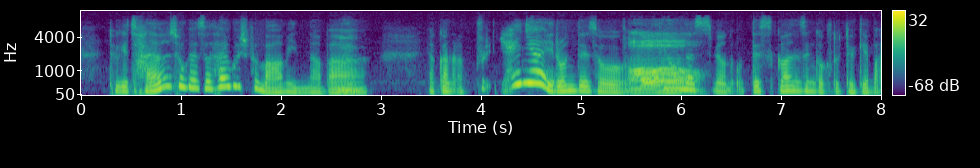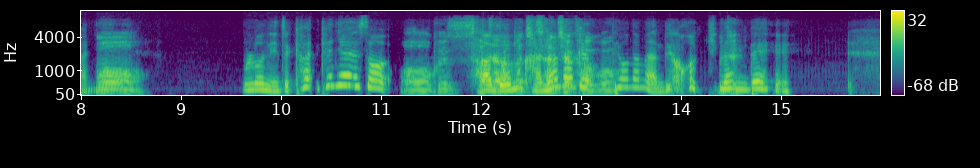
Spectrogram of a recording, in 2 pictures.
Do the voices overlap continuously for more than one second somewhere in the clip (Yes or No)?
Yes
